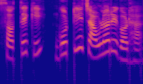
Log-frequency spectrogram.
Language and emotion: Odia, neutral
